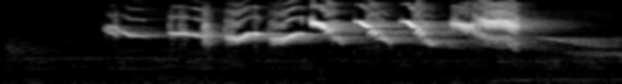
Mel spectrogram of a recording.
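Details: Coleiro, a seedeater described as fast and strong, in "rei negro" style song: one brisk high phrase of slurred whistles and quick chips, rising toward the end over about two seconds, against a quiet background.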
